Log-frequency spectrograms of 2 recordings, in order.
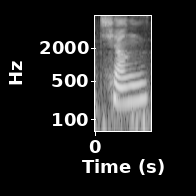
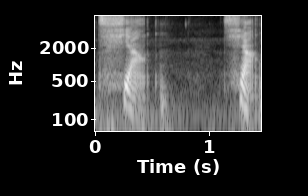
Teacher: Qiang, first tone, that's the gun. But if it's the third tone, qiang, qiang, the third tone, to rob, to take away by force, qiang duo.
